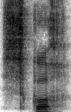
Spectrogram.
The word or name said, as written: skoj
